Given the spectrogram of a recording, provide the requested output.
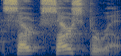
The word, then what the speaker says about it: sarsaparilla: Yeah, everyone says sarsaparilla. Sarsaparilla? I don't, but the R is silent, right?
